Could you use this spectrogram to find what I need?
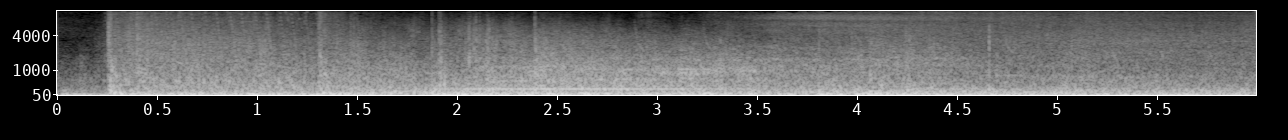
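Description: Large explosions boom.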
